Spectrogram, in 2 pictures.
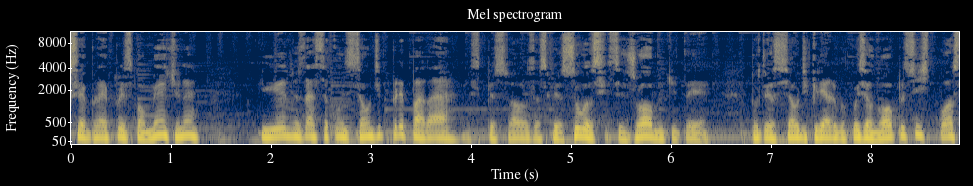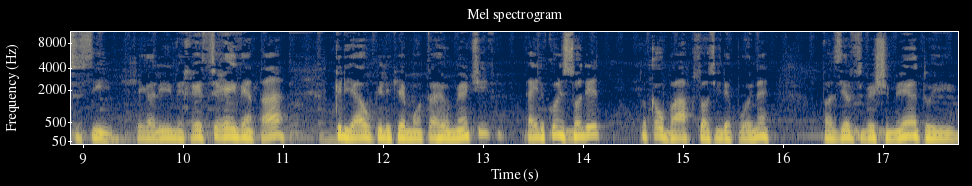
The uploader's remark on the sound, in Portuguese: Episódio gravado no evento "Seminário de Novos Gestores".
